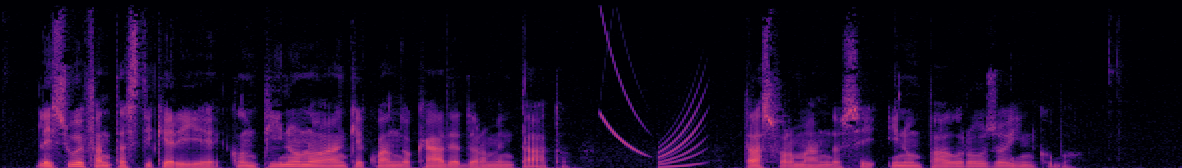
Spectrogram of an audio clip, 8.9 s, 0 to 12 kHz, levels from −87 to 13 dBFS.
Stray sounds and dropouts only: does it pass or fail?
fail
